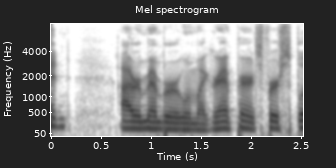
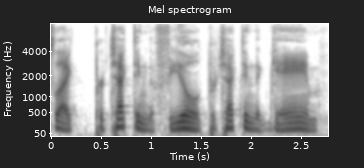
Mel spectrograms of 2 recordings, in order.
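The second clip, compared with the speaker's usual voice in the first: ordinary talk, nothing marked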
